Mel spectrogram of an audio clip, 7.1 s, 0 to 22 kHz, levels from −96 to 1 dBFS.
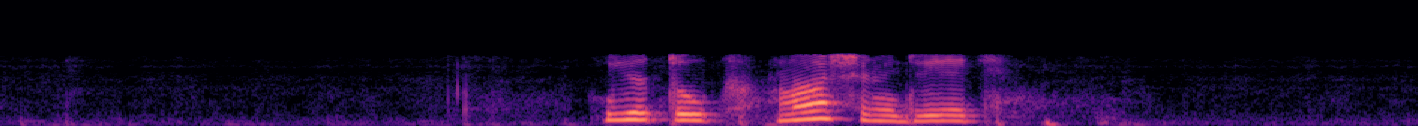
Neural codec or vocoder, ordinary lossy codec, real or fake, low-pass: codec, 24 kHz, 3 kbps, HILCodec; none; fake; 3.6 kHz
